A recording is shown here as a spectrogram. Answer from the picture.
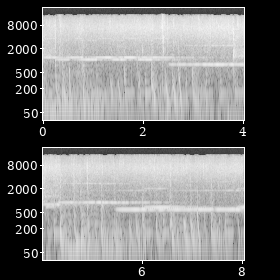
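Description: Steady rain falling, laid over background music made of slow, held notes that step from pitch to pitch.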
